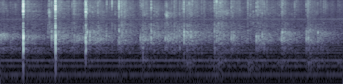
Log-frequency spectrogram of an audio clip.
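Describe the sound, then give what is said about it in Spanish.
Audience applause, faint and steady, opening with three sharper claps before settling into a soft, continuous patter of many hands over a low constant hum. No one speaks. “Un aplauso.”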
